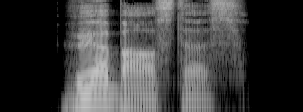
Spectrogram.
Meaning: strong/mixed nominative/accusative neuter singular superlative degree of hörbar
- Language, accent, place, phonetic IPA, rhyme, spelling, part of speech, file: German, Germany, Berlin, [ˈhøːɐ̯baːɐ̯stəs], -øːɐ̯baːɐ̯stəs, hörbarstes, adjective, De-hörbarstes.ogg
